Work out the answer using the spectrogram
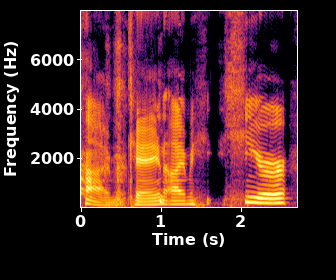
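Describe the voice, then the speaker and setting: A man's voice: mid-range voice, sing-song, drawn-out words, pushed and bright, clean tone, no echo, clean studio sound. A young man co-hosting a casual podcast, telling stories in a laid-back way and laughing easily. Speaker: co-host. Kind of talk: casual comedic chat.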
